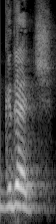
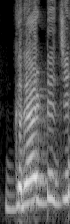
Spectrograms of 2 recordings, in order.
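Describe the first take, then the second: First: ग्रज said 'gruj', no separate D; silent D in grudge. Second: ग्रज with a separate hard D before the J, 'grud-j'; ग्रज split as grad-j; wrong sounded D. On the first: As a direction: correct model of ग्रज, lower. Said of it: "हम क्या बोल रहे?". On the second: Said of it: "हम नहीं बोल रहे". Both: Shown as a demonstration.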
